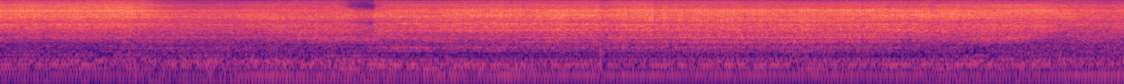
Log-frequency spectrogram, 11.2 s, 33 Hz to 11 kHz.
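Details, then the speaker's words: 2014 GMC Acadia after purge valve replacement (lifter-tick-like clanking from bad purge valve): smooth, steady idle with even rumble, no more ticking or clanking. "No more clanking."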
